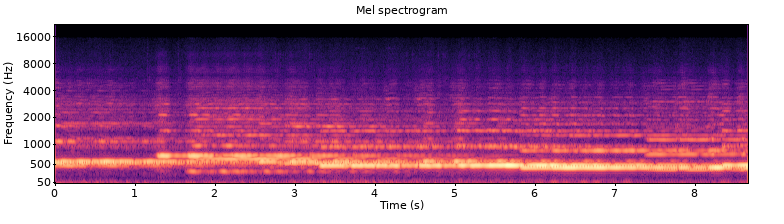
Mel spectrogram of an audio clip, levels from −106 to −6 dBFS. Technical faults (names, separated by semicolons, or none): doubled audio track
